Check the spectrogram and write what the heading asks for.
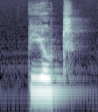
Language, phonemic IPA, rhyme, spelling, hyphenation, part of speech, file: Dutch, /piˈ(j)ut/, -ut, pioet, pi‧oet, noun, Nl-pioet.ogg
- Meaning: piyyut, piyut (liturgical poem)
